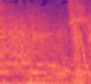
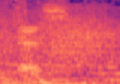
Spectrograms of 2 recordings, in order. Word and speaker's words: Kronos: There are different ways to spell and pronounce Kronos. I personally go with this one that's right here. Cronos. You can use a K instead of a C, or it's Cronos, Kronos.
